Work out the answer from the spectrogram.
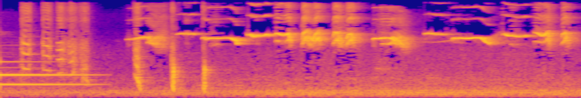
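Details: Varied high whistles and slurred notes of an oriental magpie-robin's song, following an opening tonal beep and a few sharp clicks, with low hum underneath.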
